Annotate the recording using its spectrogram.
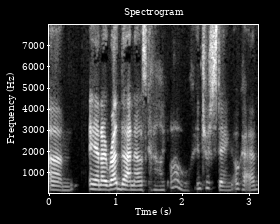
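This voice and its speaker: Against a quiet background, a woman talks in an Upper Midwest accent at a medium pitch. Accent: Upper Midwest American. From Minnesota, small town. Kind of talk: testimony.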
